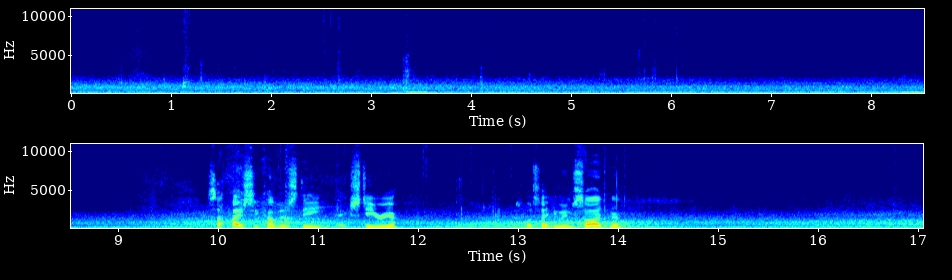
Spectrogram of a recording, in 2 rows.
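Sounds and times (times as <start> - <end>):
low outdoor background noise: 0.0 - 17.0.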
